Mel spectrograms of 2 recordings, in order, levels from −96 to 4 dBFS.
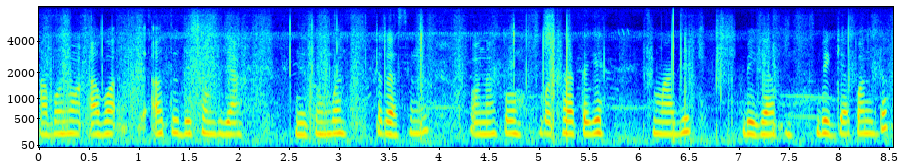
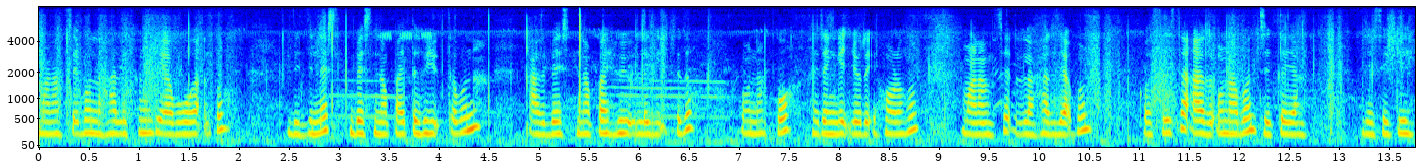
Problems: constant background noise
